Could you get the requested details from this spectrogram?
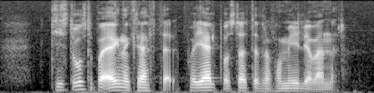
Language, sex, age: Norwegian, male, 42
